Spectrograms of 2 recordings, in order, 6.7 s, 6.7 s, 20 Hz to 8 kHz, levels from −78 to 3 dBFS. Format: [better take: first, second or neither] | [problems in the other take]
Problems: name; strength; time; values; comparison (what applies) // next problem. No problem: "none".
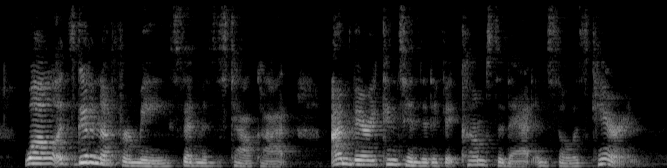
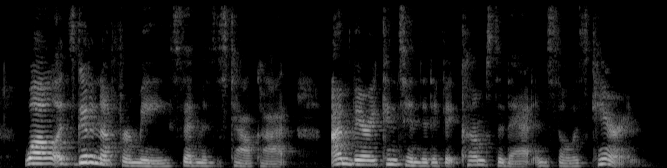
second | room echo; dies away in 0.9 s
